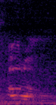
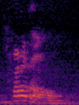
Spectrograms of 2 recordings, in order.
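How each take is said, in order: First: It is said in a calm, neutral tone. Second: It is said in a sharp, aggressive tone. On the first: A harmless request to wait. "I'm like, all right, cool" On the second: The speaker is confronting the listener. "you you coming at me like that"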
